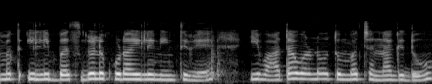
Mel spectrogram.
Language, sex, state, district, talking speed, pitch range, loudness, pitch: Kannada, female, Karnataka, Mysore, 140 wpm, 225-245 Hz, -16 LUFS, 235 Hz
